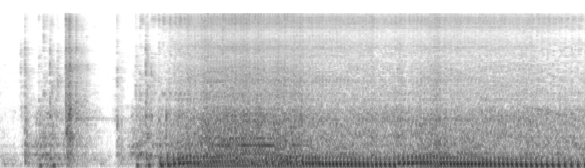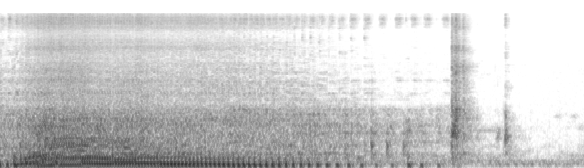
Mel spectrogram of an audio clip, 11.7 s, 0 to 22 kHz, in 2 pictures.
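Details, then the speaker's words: Honda Supra 125 with a carburetor fault: lumpy, uneven idle around three to four beats a second that sags and dies; it won't hold idle and always stalls when throttled; cause is a clogged carburetor jet. "ini penyakitnya adalah tidak bisa tasoner, bila digas selalu mati."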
